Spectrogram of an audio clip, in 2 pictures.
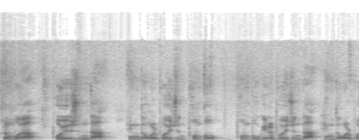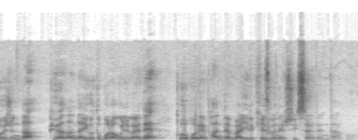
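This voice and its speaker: A man teaching an exam-prep English class, firing quick questions at students and stressing key points. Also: fairly high pitch, lively intonation, mellow. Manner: drills students with rapid questions, emphatic.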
